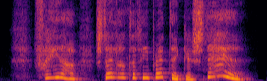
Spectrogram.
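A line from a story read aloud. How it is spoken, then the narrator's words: Excited whisper. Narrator (German): flüsterte Maya ganz aufgeregt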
